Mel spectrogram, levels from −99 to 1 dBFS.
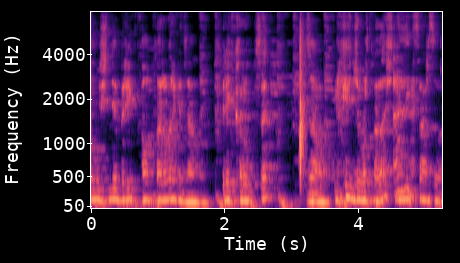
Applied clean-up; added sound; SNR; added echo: classical method WPE with log-MMSE.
